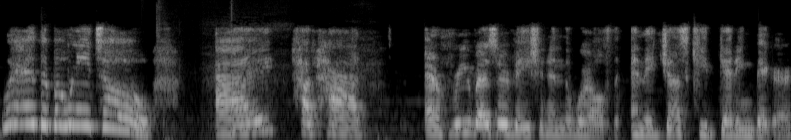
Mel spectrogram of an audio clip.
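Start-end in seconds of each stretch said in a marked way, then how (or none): 0.0-1.5 screamed out, very high-pitched. Speaker retelling what a man screamed when they came onto the ship, retelling a scream. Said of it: "he started screaming".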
